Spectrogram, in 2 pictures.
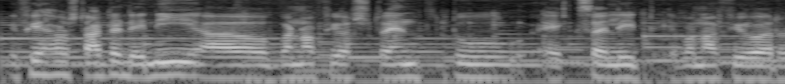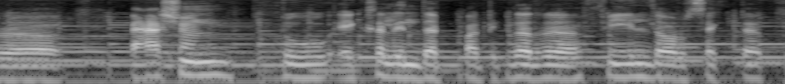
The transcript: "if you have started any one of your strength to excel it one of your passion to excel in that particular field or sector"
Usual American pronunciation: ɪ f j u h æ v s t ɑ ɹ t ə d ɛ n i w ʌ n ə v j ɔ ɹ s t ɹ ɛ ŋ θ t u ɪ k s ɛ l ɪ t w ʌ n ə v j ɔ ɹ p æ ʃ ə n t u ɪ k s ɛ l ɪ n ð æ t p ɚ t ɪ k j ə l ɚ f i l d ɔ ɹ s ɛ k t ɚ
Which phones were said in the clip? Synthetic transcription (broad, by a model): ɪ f j u h æ v s t ɑ ɹ t ə d ɛ n i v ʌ n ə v j ɔ ɹ s t ɹ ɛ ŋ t t u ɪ k s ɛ l ɪ t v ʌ n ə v j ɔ ɹ p æ ʃ ə n t u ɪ k s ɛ l ɪ n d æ t p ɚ t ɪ k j l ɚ f i l d ɔ ɹ s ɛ k t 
